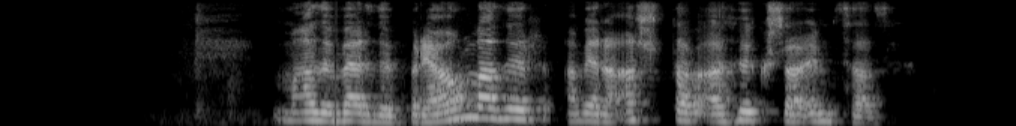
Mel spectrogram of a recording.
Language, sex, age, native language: Icelandic, female, 60-69, Icelandic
